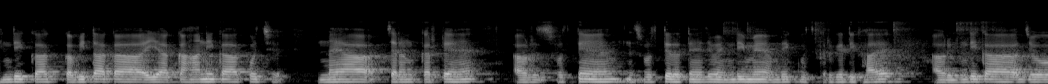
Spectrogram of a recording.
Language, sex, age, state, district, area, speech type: Hindi, male, 18-30, Bihar, Samastipur, rural, spontaneous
